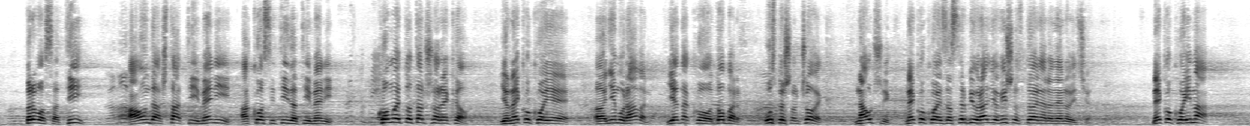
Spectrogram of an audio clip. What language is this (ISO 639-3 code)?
srp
